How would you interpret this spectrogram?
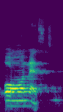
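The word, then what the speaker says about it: honest: तो इसमें भी समझ में आ गया क्यों आया एन ऑनेस्ट में, बोलो, क्योंकि इसका जब हम बोलेंगे तो एच साइलेंट है, और बोलेंगे कैसे, एच साइलेंट होगा तो ऑनेस्ट, ऑनेस्ट, ठीक है।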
